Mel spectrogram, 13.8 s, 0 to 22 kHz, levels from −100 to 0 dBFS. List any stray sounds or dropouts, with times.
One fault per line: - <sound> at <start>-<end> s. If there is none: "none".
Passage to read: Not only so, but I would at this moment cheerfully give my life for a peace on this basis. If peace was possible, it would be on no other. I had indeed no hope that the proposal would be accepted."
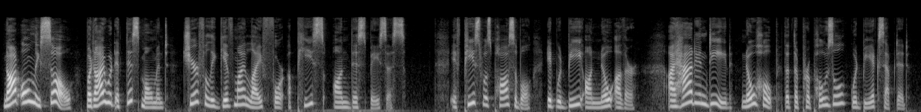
none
